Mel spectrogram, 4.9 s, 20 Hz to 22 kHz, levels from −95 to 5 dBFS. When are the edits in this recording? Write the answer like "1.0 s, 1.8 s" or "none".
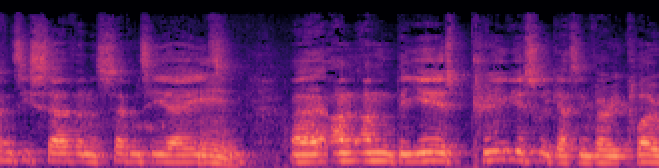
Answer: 2.5 s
